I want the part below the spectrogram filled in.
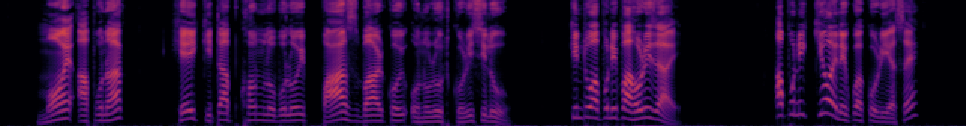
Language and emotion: Assamese, angry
